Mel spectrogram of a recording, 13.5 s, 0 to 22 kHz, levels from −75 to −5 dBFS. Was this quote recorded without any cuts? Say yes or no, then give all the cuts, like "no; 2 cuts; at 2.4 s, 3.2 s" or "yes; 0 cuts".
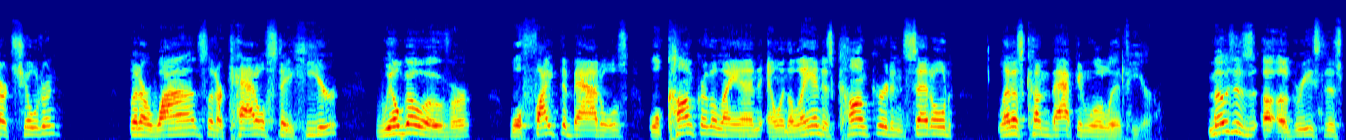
yes; 0 cuts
